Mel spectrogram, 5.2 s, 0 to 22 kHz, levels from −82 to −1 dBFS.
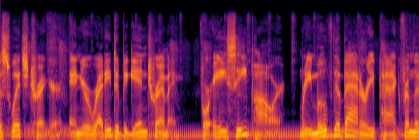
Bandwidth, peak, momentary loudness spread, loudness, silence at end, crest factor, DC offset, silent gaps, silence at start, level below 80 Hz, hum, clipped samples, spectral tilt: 15.5 kHz; -4 dBFS; 7 LU; -18 LUFS; 0 s; 14 dB; 0.1%; none; 0 s; -48 dBFS; none; under 0.1%; -4.5 dB/octave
